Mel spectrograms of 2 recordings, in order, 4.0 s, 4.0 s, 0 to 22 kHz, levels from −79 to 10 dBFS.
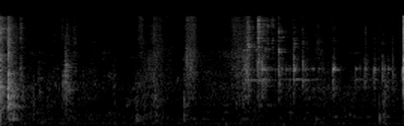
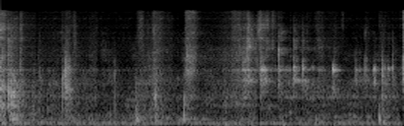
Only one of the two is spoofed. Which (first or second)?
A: second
